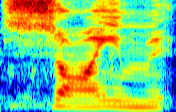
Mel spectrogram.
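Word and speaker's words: Saumon: I got this Neo color, the Simon. If you read this, it's spelled weird. It's literally S-A-U-M-O-N. Simon, whatever. But yeah, we're gonna go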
